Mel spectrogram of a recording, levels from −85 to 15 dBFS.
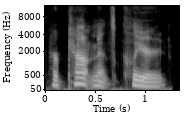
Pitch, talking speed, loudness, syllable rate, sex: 155 Hz, 135 wpm, -20 LUFS, 5.6 syllables/s, female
